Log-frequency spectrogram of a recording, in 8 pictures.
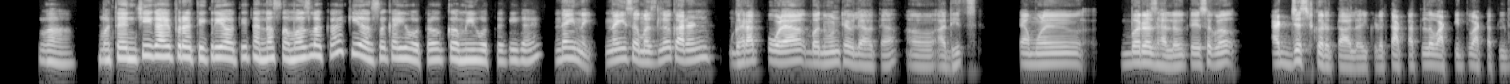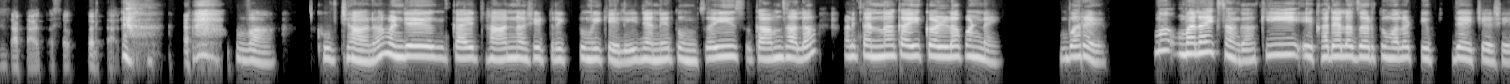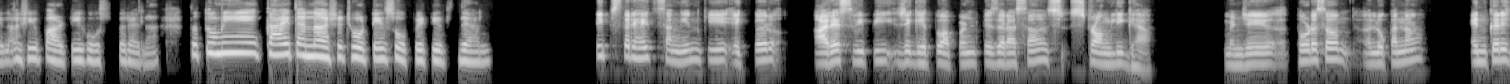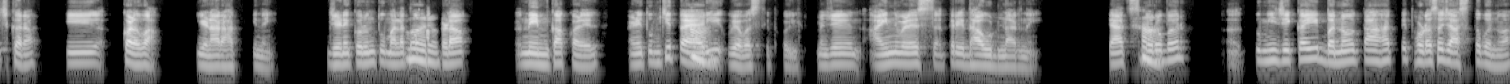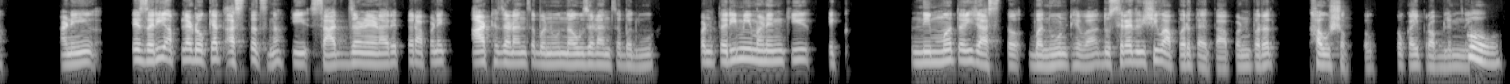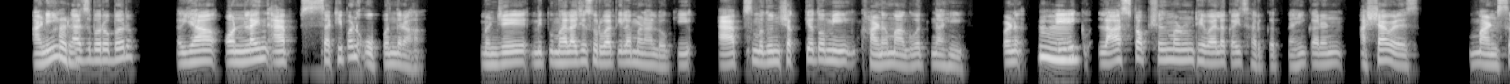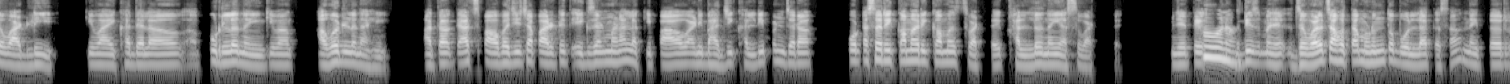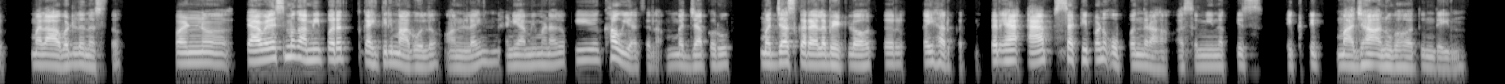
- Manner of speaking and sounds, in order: chuckle; other background noise; in English: "ट्रिक"; tapping; in English: "होस्ट"; in English: "आर-एस-वी-पी"; in English: "एन्करेज"; in English: "ओपन"; in English: "ओपन"
- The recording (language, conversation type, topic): Marathi, podcast, जेव्हा पाहुण्यांसाठी जेवण वाढायचे असते, तेव्हा तुम्ही उत्तम यजमान कसे बनता?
